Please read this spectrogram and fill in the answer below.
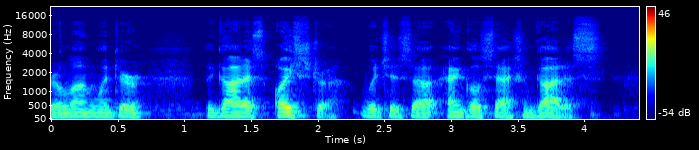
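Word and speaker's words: Eostre: that happened okay see e-o-s-t-r-e i think that's how it is uh oyster oyster is how you pronounce it oyster and uh she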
